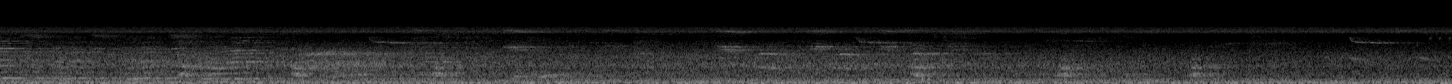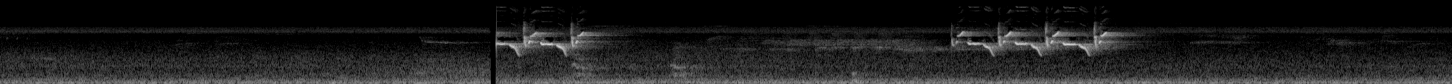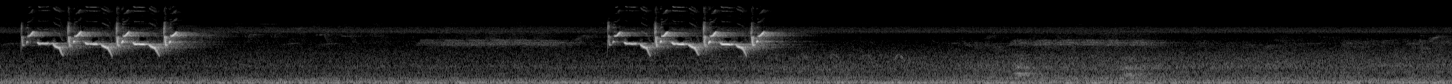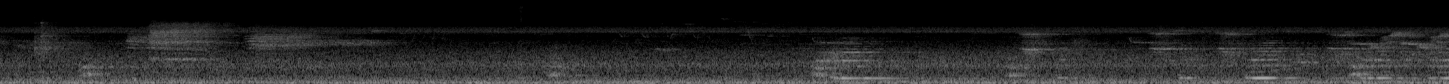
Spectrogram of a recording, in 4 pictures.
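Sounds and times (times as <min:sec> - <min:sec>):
insect trill: 0:00.0 - 0:58.0
songbird singing whistled notes: 0:18.8 - 0:20.8, 0:21.7 - 0:27.0, 0:29.2 - 0:31.3, 0:33.4 - 0:37.0, 0:54.9 - 0:58.0.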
